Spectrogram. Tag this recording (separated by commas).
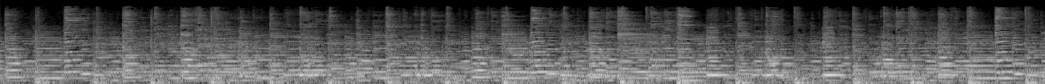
Bowed string instrument, fiddle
